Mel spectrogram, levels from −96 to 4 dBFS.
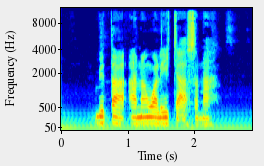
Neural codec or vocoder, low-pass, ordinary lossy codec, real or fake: none; 10.8 kHz; MP3, 96 kbps; real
